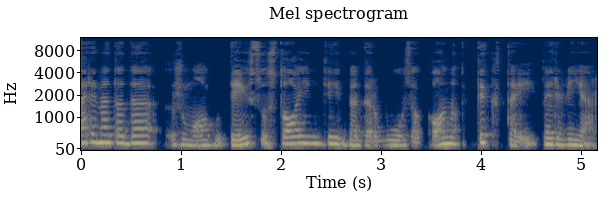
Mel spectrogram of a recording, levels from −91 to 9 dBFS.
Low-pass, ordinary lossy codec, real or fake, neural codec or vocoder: 10.8 kHz; MP3, 48 kbps; real; none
